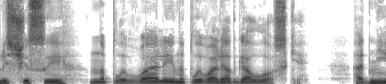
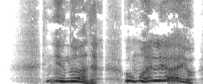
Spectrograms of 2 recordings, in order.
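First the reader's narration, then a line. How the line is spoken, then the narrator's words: Convulsive pleading moan. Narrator (Russian): судорожно простонал мужчина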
